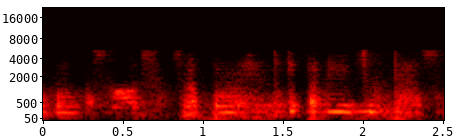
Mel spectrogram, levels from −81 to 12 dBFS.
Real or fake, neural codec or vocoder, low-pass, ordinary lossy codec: fake; codec, 44.1 kHz, 0.9 kbps, DAC; 5.4 kHz; MP3, 32 kbps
